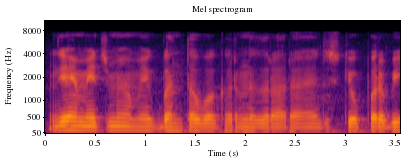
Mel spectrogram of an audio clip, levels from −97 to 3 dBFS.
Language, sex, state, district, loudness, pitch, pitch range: Hindi, male, Uttarakhand, Uttarkashi, -28 LUFS, 110 Hz, 105-115 Hz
